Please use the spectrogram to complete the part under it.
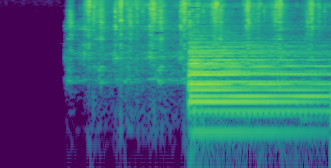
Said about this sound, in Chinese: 雪山上的大笨钟敲响了，这个钟声是提醒所有的圣诞老人们要赶紧到礼物工厂去领取小朋友们的圣诞礼物。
